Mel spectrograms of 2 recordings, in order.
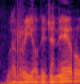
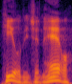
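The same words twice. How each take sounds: First: It is said with an English accent. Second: It is said with a Brazilian Portuguese accent. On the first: "it's Rio de Janeiro for the English people" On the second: "When the Portuguese say it, the Brazilians say it, it almost sounds like"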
